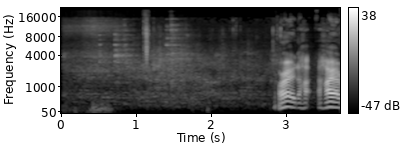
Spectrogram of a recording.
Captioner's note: attendees chatting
